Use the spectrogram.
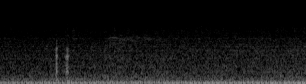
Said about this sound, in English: And that's John Hamm driving up at the end of that scene.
